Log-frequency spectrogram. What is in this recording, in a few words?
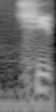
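"chip", Cantonese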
